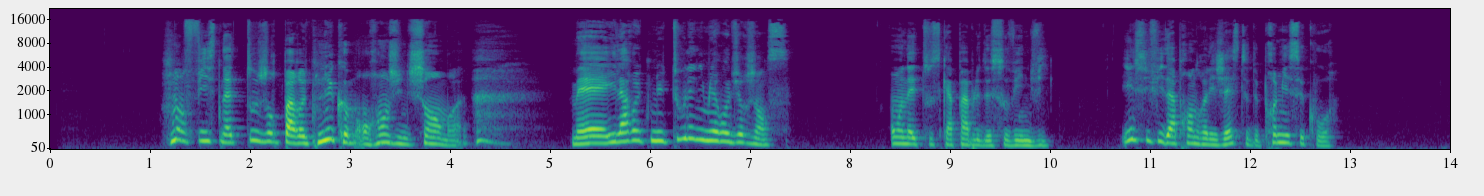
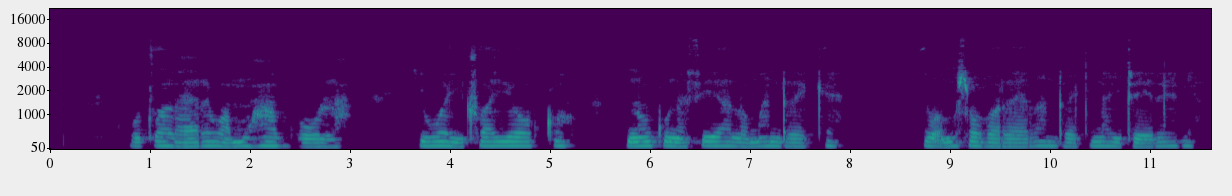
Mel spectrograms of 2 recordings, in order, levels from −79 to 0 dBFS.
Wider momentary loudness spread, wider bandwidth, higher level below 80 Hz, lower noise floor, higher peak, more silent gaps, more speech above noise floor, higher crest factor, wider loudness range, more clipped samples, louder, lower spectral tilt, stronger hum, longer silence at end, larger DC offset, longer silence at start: first, 14 LU vs 10 LU; first, 16.5 kHz vs 9.6 kHz; first, -54 dBFS vs -78 dBFS; second, -63 dBFS vs -75 dBFS; first, 0 dBFS vs -20 dBFS; second, none vs 3.43-3.61 s, 5.56-5.75 s, 7.95-8.08 s, 8.21-8.67 s; first, 44 dB vs 36 dB; about the same, 20 dB vs 20 dB; first, 6 LU vs 2 LU; neither; first, -20 LUFS vs -40 LUFS; second, -5 dB/octave vs -7 dB/octave; neither; first, 1.2 s vs 0.15 s; neither; first, 1.15 s vs 0.8 s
